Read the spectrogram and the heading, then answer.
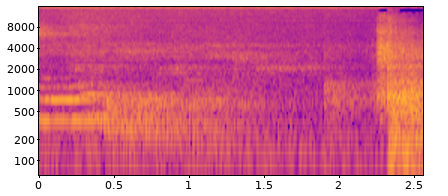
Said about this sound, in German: Geht dann die Tür zu und dann die Katze fängt dann an.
